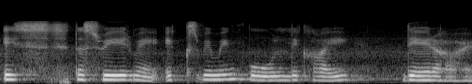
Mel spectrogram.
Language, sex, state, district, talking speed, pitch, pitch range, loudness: Hindi, female, Himachal Pradesh, Shimla, 125 wpm, 205 Hz, 190-220 Hz, -18 LUFS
